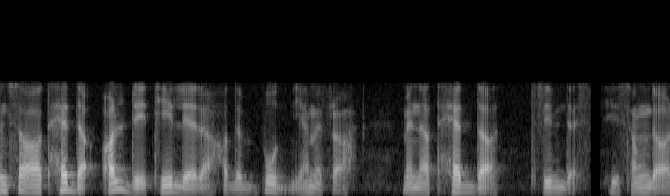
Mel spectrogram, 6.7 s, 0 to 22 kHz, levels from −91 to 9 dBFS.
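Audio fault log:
5.90–5.95 s, packet loss filled with silence: the sound drops abruptly to dead silence and snaps back, leaving a hole with hard edges. The receiver got nothing for that stretch and played silence instead of concealing it. About 100 ms of audio is lost, which fits a run of five 20 ms packets. The surrounding telephone-band sound, carried by G.711 A-law coding, frames the gap.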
